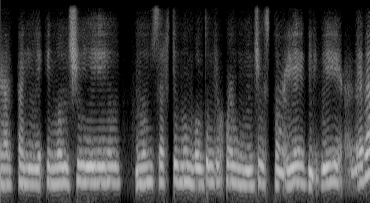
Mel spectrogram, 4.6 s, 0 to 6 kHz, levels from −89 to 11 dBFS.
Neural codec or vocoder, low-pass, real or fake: codec, 16 kHz, 0.5 kbps, FreqCodec, smaller model; 5.4 kHz; fake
